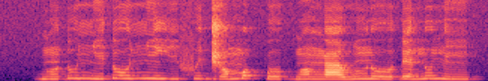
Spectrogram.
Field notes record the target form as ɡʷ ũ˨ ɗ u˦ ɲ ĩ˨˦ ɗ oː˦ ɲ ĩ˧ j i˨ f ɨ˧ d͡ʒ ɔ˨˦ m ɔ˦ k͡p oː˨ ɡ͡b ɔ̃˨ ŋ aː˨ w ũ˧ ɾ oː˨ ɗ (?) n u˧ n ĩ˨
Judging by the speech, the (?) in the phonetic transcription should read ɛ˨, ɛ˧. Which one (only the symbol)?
ɛ˨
